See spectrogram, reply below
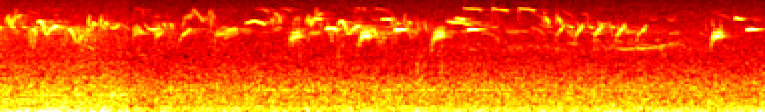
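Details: Dunnock singing a fast, continuous warble of high, thin, squeaky notes that run on for several seconds, with constant low background rumble throughout.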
